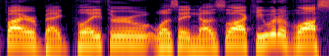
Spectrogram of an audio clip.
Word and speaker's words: Nuzlocke: It's pronounced Nuzlocke as in the Pokemon Nuzle Leaf.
